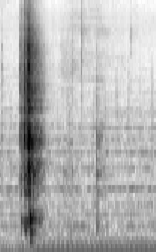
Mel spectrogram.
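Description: A single short rustling snap from the cardboard front flap of a collectible's window box as it is pulled open, about half a second in, over faint background music.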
